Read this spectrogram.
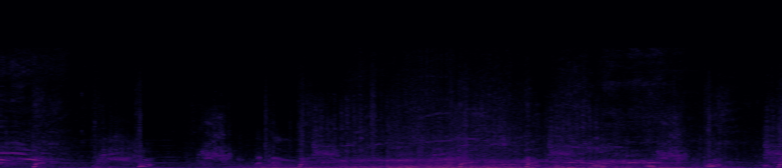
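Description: Magic blasts and impacts crackle and boom in a fantasy battle.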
